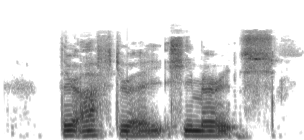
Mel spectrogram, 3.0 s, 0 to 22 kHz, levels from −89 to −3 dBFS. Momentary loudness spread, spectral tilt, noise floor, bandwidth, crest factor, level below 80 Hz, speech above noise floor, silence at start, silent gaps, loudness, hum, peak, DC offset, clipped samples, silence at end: 5 LU; -4 dB/octave; -58 dBFS; 9.4 kHz; 16 dB; -64 dBFS; 35 dB; 0.6 s; none; -23 LUFS; none; -8 dBFS; under 0.1%; under 0.1%; 0.3 s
